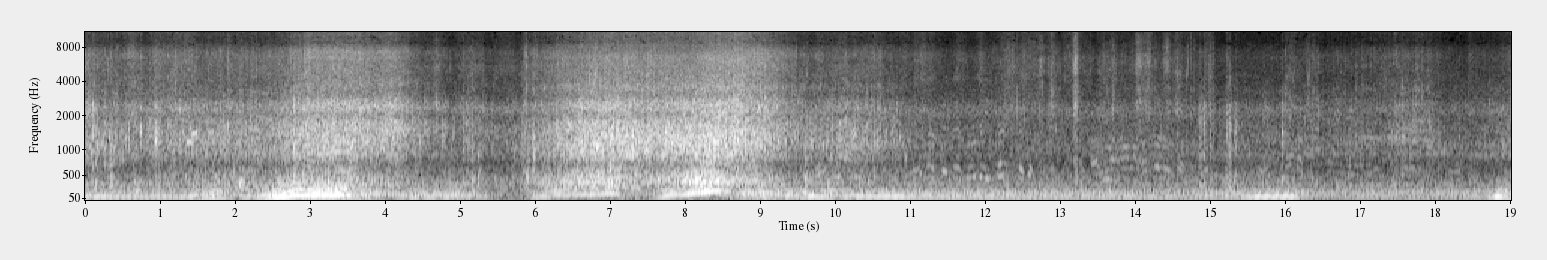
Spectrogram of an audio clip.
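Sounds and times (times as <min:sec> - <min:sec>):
engine revving: 0:00.0 - 0:11.2, 0:15.4 - 0:19.0.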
